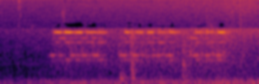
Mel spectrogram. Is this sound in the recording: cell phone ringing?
yes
